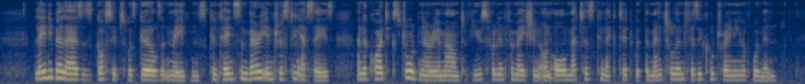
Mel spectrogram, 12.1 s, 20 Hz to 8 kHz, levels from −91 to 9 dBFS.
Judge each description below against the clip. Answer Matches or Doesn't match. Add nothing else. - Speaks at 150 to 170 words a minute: Matches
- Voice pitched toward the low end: Doesn't match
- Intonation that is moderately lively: Matches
